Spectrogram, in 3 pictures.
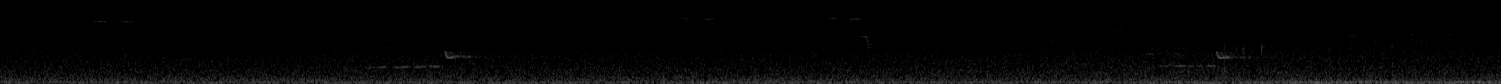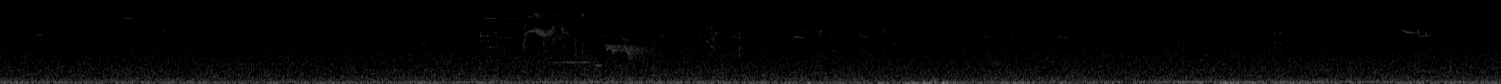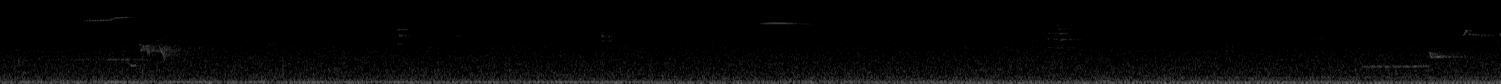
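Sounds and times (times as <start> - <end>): small birds chirping faintly: 0.0 - 45.0
steady low hiss: 0.0 - 45.0
small birds chirping: 19.2 - 28.0.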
